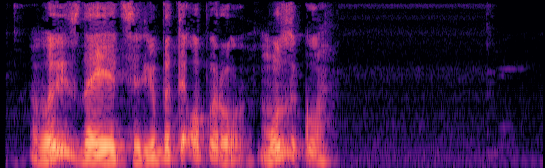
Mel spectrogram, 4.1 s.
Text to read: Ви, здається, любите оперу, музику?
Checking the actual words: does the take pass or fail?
pass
